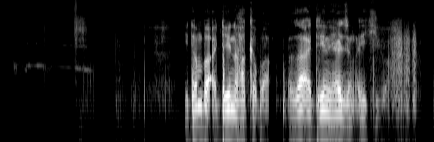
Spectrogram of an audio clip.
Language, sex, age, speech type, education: Hausa, male, 46-60, read, tertiary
